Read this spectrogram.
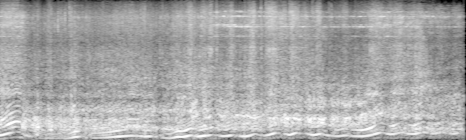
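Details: Yamaha Banshee two-stroke after fixing clogged carburetor jets (it previously ran then died, leaked fuel, wouldn't restart): crisp revving rises and falls cleanly with throttle, no stumbling or dying; carburetion healthy.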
